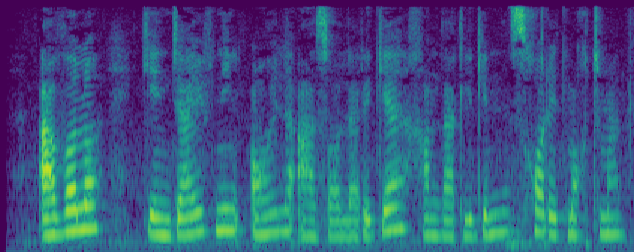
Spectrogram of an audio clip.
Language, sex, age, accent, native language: Uzbek, female, 18-24, Jizzax, Uzbek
